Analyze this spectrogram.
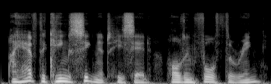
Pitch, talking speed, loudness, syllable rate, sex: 105 Hz, 245 wpm, -18 LUFS, 5.5 syllables/s, male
